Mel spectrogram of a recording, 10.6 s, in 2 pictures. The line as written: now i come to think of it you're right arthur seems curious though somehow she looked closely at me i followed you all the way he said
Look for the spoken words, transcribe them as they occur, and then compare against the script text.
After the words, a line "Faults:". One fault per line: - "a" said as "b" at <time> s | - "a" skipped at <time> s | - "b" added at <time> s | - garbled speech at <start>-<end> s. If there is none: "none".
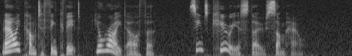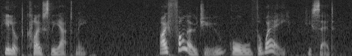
now i come to think of it you're right arthur seems curious though somehow he looked closely at me i followed you all the way he said
Faults:
- "she" said as "he" at 5.3 s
